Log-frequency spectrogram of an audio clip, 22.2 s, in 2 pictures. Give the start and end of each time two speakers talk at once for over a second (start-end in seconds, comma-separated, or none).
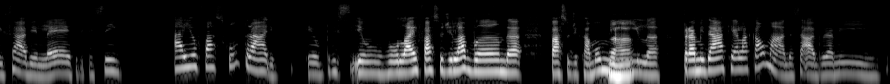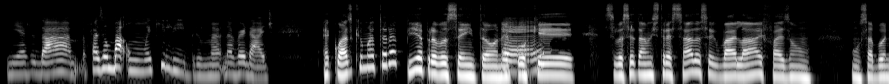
none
